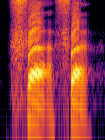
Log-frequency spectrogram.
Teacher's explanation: fa alirkan nafasnya, fa, jangan dibaca pa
